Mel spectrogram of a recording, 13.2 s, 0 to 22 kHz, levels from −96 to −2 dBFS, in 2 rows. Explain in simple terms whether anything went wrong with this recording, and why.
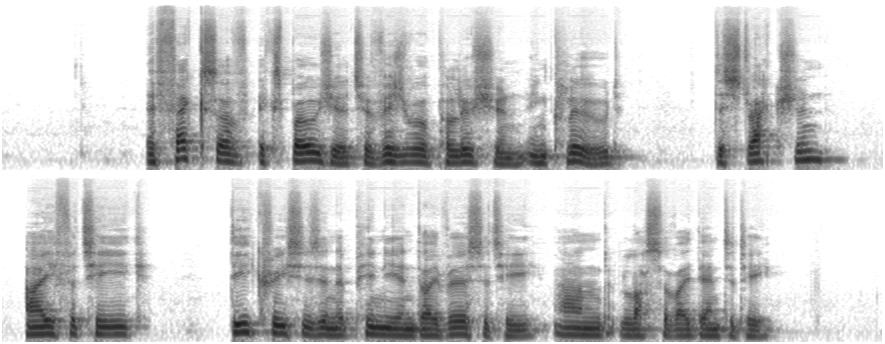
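Nothing went wrong here: no dropouts, glitches or distortion anywhere in the speech recording.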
